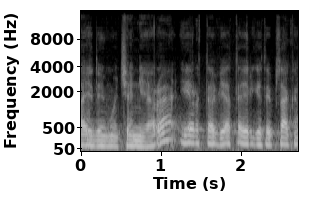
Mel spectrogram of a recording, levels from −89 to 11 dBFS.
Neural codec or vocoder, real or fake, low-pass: vocoder, 44.1 kHz, 128 mel bands, Pupu-Vocoder; fake; 14.4 kHz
